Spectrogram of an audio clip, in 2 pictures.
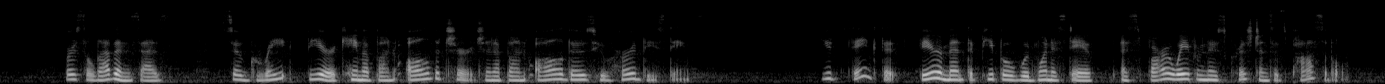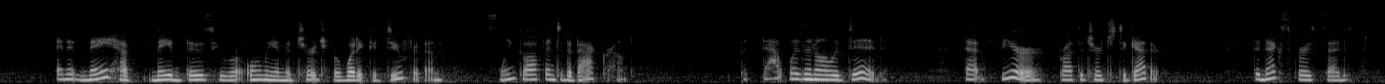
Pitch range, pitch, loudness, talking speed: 190-235 Hz, 210 Hz, -27 LUFS, 170 wpm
